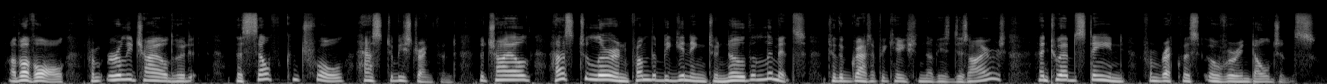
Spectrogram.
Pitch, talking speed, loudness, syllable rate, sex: 165 Hz, 165 wpm, -21 LUFS, 5.3 syllables/s, male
